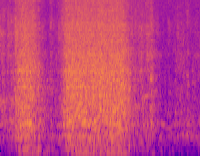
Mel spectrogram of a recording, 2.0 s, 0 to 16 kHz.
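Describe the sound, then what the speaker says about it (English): Sewing machine stitching a fabric seam with a 1/2 inch seam allowance while making a hat, a steady motor whir in two close bursts, fading slightly toward the end. "I'm going to go ahead and sew this seam using a 1/2 inch seam allowance"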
